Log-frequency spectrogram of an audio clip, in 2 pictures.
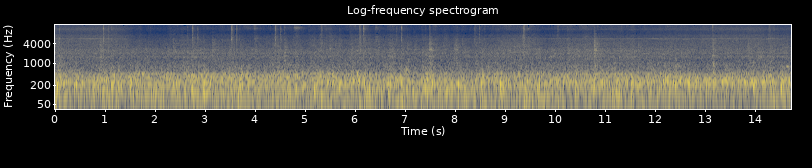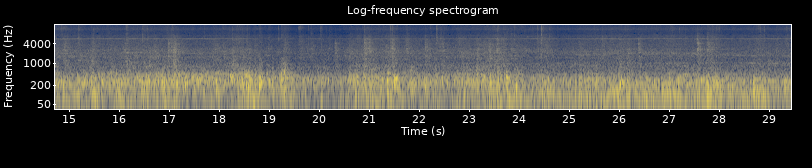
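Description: Staten Island Railway R44 subway train running along the line: a steady rumble of wheels on rail with irregular clicks as the wheels cross rail joints.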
